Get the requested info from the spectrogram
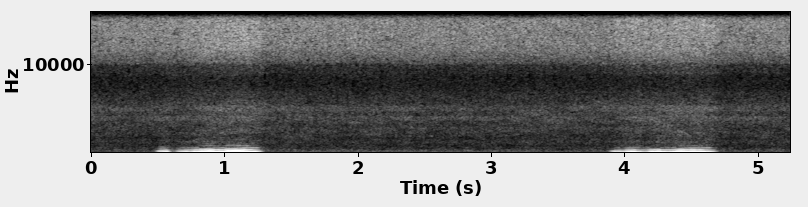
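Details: Sleeping cat snoring softly, rarely heard to snore before: two drawn-out, tonal humming breaths about three seconds apart over a steady low hum.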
